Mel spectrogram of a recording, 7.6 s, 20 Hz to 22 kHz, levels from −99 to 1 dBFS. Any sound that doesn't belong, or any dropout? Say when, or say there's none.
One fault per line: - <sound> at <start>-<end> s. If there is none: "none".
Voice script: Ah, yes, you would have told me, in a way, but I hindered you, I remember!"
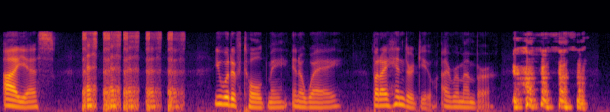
- laugh at 1.0-2.3 s
- laugh at 6.4-7.4 s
